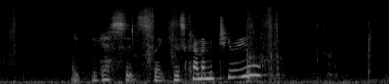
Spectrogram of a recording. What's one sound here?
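Tissue paper rustles and crinkles as a hand pulls it.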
